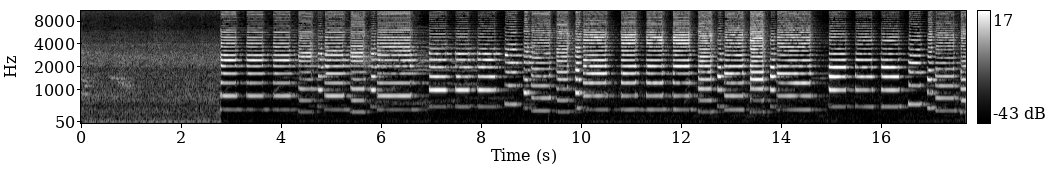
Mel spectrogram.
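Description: Departing coach's engine running for about three seconds. Then a multi-tone musical air horn, an Indonesian 'telolet' bus horn, plays a quick melody of short notes one after another, rising and falling in pitch.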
